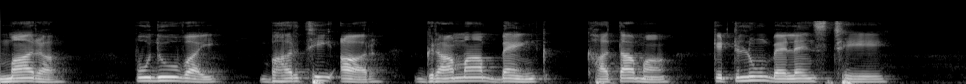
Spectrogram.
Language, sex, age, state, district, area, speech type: Gujarati, male, 30-45, Gujarat, Anand, urban, read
